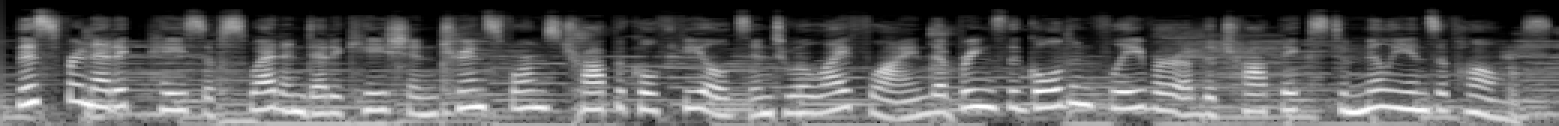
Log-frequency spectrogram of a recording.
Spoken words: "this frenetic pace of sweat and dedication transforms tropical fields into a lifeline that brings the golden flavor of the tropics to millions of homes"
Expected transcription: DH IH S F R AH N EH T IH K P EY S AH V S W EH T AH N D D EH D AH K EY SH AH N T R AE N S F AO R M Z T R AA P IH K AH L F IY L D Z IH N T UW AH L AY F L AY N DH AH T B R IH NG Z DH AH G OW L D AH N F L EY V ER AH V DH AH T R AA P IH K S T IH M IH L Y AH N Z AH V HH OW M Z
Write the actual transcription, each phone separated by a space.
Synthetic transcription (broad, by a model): DH IH S F R AH N EH T IH K P EY S AH V S W EH T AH N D D EH D AH K EY SH AH N T R AE N S F AO R M Z T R AA P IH K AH L F IY L D Z IH N T UW AH L AY F L AY N DH AH T B R IH NG Z DH AH G OW L D N F L EY V ER AH V DH AH T R AA P IH K S T IH M IH L Y AH N Z AH V HH OW M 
